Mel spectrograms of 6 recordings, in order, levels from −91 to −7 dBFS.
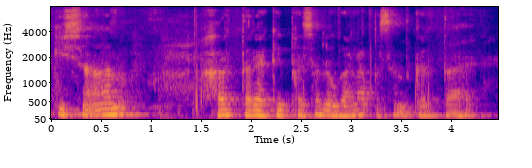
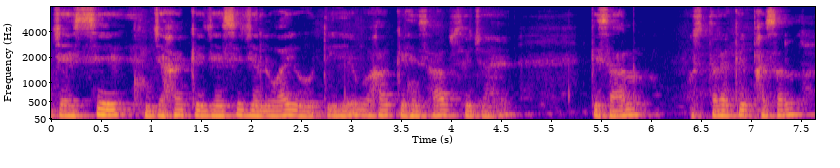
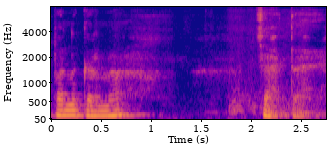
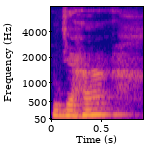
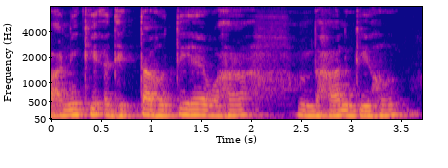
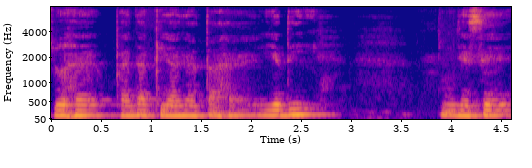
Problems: none marked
